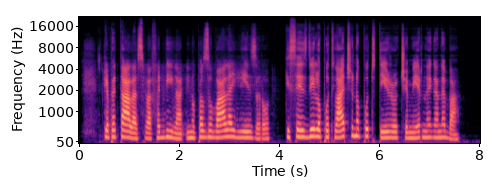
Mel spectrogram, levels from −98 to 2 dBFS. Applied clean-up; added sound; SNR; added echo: neural mask model DeepFilterNet 3.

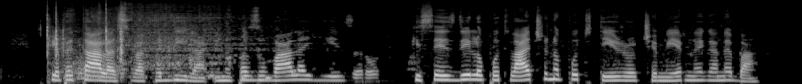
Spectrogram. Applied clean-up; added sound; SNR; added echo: classical method spectral subtraction.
